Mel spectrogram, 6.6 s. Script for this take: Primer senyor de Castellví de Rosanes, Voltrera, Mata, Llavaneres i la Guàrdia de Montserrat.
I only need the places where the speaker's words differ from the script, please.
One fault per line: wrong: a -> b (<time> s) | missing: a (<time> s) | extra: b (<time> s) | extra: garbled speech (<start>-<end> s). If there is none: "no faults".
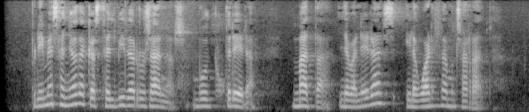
no faults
